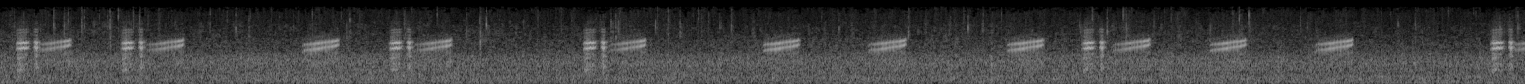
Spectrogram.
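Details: Frogs calling during evening rain: short, pulsed croaks, often in quick pairs or small bursts, repeated about every second against a steady hiss of falling rain.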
